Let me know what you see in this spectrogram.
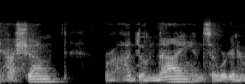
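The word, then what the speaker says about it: אֲדֹנָי: vayomer it's a vayoma Adonai stresses in the last syllable here Adonai this course is the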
